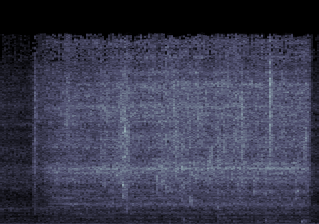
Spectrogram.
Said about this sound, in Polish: Teraz przemywamy cebulki.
